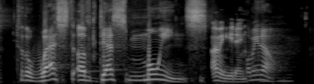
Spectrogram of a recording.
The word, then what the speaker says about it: Des Moines: It's just Des Moines. How do you pronounce Des Moines?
